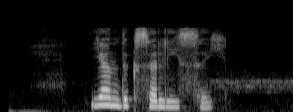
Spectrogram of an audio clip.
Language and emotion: Russian, neutral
